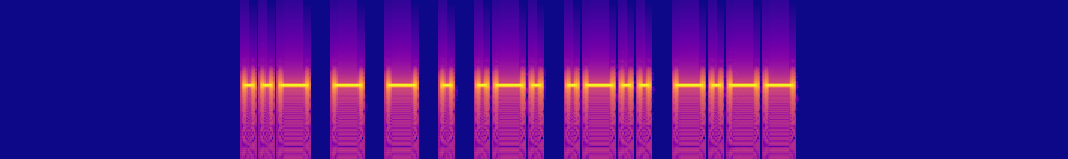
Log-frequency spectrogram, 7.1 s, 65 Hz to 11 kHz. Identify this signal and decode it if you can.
Morse code, heard as a keyed tone, about 20 wpm, 700 Hz. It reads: UTTERLY
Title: 7 Letter Words - First 3 Letters Given - 20wpm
